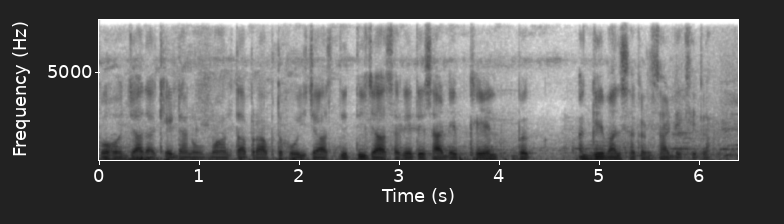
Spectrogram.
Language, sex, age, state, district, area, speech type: Punjabi, male, 18-30, Punjab, Kapurthala, urban, spontaneous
